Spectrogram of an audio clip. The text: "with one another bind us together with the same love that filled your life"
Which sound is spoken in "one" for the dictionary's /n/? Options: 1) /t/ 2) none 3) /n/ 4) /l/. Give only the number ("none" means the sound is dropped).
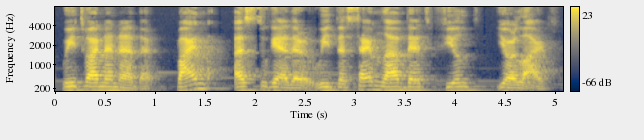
3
